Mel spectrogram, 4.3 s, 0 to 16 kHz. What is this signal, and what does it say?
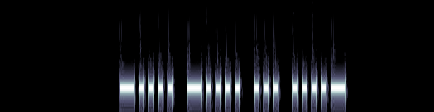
Morse code, heard as a keyed tone, about 25 wpm, 700 Hz. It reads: 66S4
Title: Four Challenging Letter-Number Combinations 25wpm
